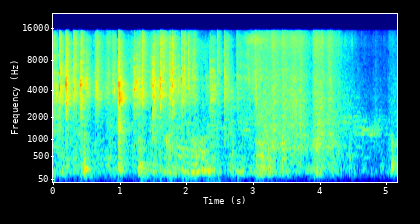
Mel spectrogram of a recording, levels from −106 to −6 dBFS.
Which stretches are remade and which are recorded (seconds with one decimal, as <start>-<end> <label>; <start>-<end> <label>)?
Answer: 0.0-2.4 recorded; 2.4-3.9 remade; 3.9-5.2 recorded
